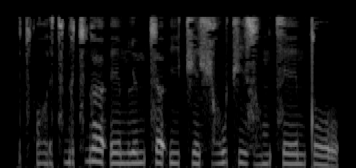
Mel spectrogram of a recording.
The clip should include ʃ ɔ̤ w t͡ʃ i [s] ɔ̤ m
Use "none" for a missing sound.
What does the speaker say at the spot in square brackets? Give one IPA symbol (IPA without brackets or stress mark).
z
